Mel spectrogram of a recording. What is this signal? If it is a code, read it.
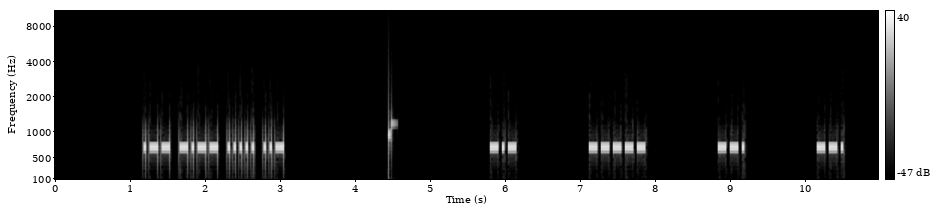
Morse code, heard as a keyed tone, about 30 wpm, spaced as for 13 wpm, 700 Hz. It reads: WY5U K0GG
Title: USA Call Signs - 4 Characters - 8x Character Spacing - 30wpm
